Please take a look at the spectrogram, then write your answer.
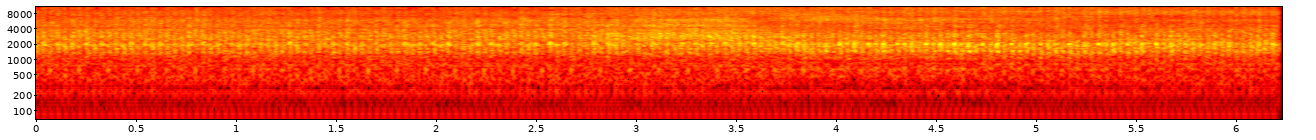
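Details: Mercedes S212 E 220 CDI diesel idling: steady low rumble with a regular clack about three times a second riding on it; cause not identified.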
